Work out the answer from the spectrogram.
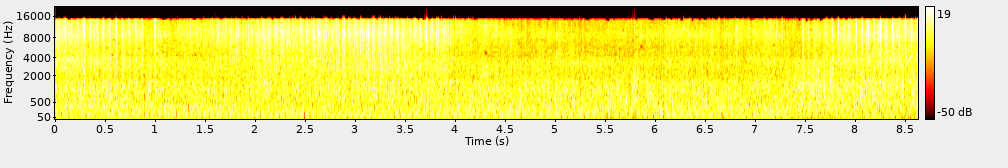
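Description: Harley-Davidson trike's V-twin engine running at a steady cruise, with a low, even drone that neither rises nor falls.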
